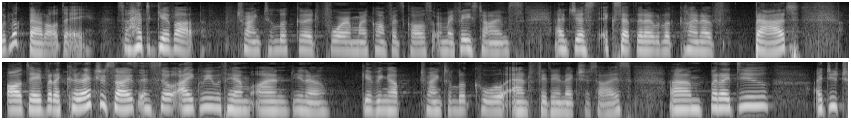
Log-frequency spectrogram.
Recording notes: on stage at #BoFVOICES 2017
